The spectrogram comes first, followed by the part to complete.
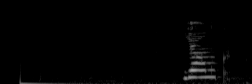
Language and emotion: Russian, neutral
